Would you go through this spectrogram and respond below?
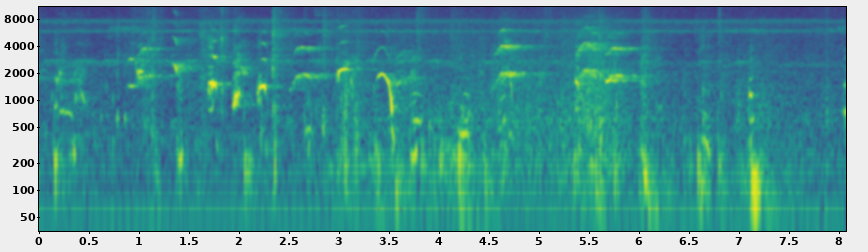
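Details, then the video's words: Four to six pygmy chimpanzees reacting to sugar cane being offered to them; scattered high squeals and shrieks, some sliding upward, overlap at moderate volume with soft rustling beneath. "Pygmy Chimpanzee / Screams & Shrieks As Reaction To Presentation Of Sugar Cane. 4-6 Chimps Shriekin"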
